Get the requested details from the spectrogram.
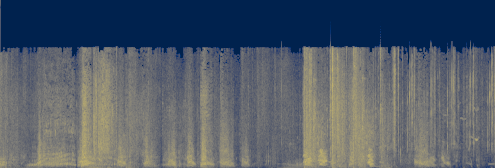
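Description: Wolves snarl and growl.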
